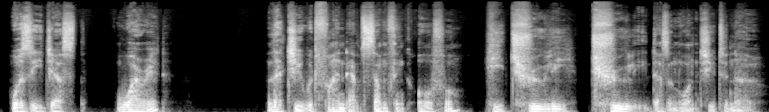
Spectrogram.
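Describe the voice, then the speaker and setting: A man voicing a grave, compassionate inner voice of empathy, narrating a game in a measured, intimate, solemn way. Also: dry recording, studio quality, exaggerated voice. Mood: grave, perceptive. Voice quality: very deep, velvety, husky. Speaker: game voice actor. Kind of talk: scripted second-person game narration.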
